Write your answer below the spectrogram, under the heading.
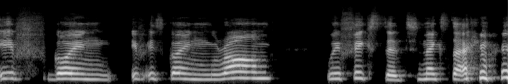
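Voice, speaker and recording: Someone with a non-native accent speaks at a very slow pace with fairly even intonation. The background is quiet. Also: woman, high pitch for a woman. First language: not English. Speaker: journal maker and crafter. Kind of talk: livestream craft flip-through. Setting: livestream from computer. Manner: halting.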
